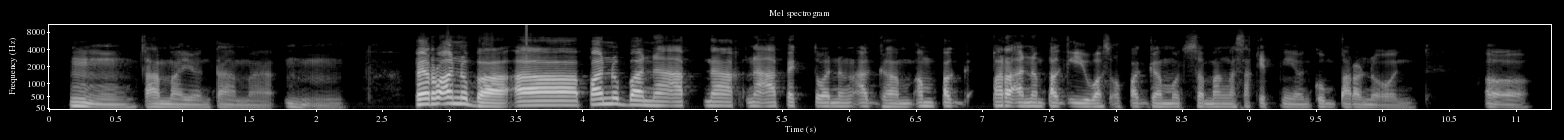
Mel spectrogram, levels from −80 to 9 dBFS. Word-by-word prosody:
Mm, 105 -8 -5
tama 105 -2 -5
'yun 95 0 -11
tama, 85 -4 -12
mm, 80 - -14 0.5
pero 215 +2 +7
ano 225 -1 +6
ba, 130 -5 +5
ah, 170 +1 +7
pano 215 +2 +4
ba 185 -2 +4
naap 150 -3 -2
na 150 -2 -2
naapektuhan 140 -1 -4
ng 130 0 -7
agham 120 -2 -6
ang 140 - -4
pag 135 -2 -4 0.2
paraan 140 -1 -1
ng 130 - -11
pag-iwas 125 -1 -4
o 115 - -13
pag 120 +3 -9
gamot 115 -1 -7
sa 125 - -8
mga 115 0 -8
sakit - - -14
ngayon 105 -2 -11
kumpara 105 -3 -8
noon? 85 -3 -13 0.6
Oo? 95 -2 -8
125 Hz, 165 wpm, -20 LUFS, 100-150 Hz, 0.6 s, pero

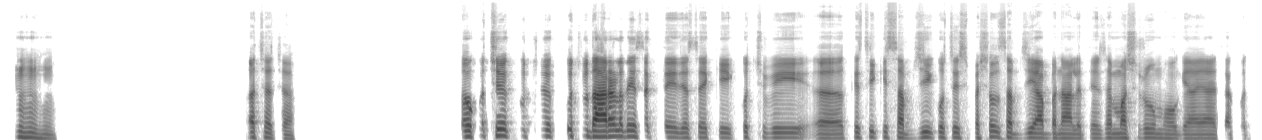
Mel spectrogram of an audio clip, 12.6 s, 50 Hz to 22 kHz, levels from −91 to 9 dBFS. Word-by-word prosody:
हुँ, 150 -2 -1
हुँ, 130 - -3
हुँ। 110 -3 -9 1.9
अच्छा, - - -1
अच्छा। - - -6 1.7
तो 160 0 +5
कुछ - - -6
कुछ 180 -1 -1 0.3
कुछ 180 0 -4
उदाहरण 165 +1 +10
दे 165 -1 +3
सकते 145 - -4
हैं 140 -1 +1
जैसे 130 +1 -2
कि 130 0 -3
कुछ 145 -1 -9
भी 135 +1 -3 0.2
अ, - - -21 0.4
किसी 140 +2 -4
की 145 - -8
सब्ज़ी, 130 +2 -2
कुछ 140 +1 -6
स्पेशल 135 +4 -5
सब्ज़ी 130 -1 -2
आप - - +1
बना 120 -1 +1
लेते 115 +1 -7
हैं? 115 - -5
जैसे 125 +2 -4
मशरूम 125 0 -2
हो 110 - -4
गया 110 0 -3
या 110 0 0
ऐसा 110 - -8
कुछ? - - -19
130 Hz, 165 wpm, -26 LUFS, 120-145 Hz, 1.9 s, उदाहरण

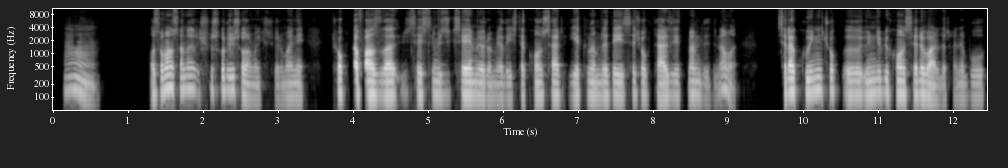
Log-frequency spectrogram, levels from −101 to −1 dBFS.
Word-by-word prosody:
Hıı. 135 - -7 0.7
O 115 - -2
zaman 155 +8 +4
sana 155 -1 -4
şu 145 - -12
soruyu 145 +1 -2
sormak 100 -7 -3
istiyorum: 95 +1 -17
Hani, 105 -1 -7 0.4
"Çok 130 0 +1
da 120 - +11
fazla 115 -1 +7 0.2
sesli 120 0 -5
müzik 115 0 -8
sevmiyorum 110 -3 +2
ya 100 0 -7
da - - -7
işte, 100 +2 -7
konser 110 +1 -2
yakınımda 110 0 -3
değilse 115 +1 -2
çok 115 -1 -5
tercih 105 +1 +1
etmem." 115 +1 -6
dedin. 95 -1 -18
Ama - - -6 0.6
mesela 135 +1 +8
Queen'in 135 +2 -1
çok, 140 -1 -6
ııı, 120 0 -1
ünlü 125 +2 -3
bir 130 - -1
konseri 120 -1 +1
vardır, 95 -3 +1
hani, 100 0 -13
bu, 105 0 -10
115 Hz, 175 wpm, -25 LUFS, 105-130 Hz, 0.7 s, da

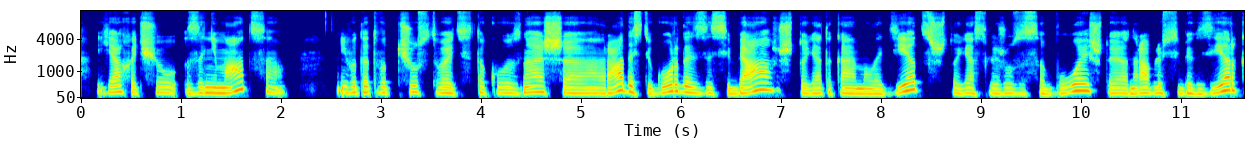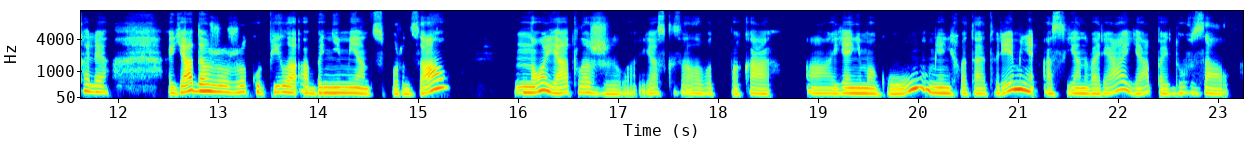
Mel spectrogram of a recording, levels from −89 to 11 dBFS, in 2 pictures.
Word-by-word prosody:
я 185 +1 0
хочу 170 -1 -2
заниматься. 165 - 0 0.6
И - - -2
вот 175 +1 -4
это 180 -1 -3
вот 170 -4 -4
чувствовать 160 -6 -3
такую, 165 -1 -5
знаешь, 175 +5 +2
э, 155 -1 -1
радость 190 - +2
и - - -2
гордость 175 0 0
за 160 - -4
себя, 160 - +2
что 150 - -2
я 150 +1 -2
такая 150 +1 -2
молодец, 145 - +1
что - - -3
я 150 +1 -2
слежу 145 +3 -5
за 140 -1 -6
собой, 155 - 0
что 150 - -3
я 155 0 -1
нравлюсь 155 -1 -1
себе 150 +1 -3
в - - -6
зеркале. 190 - +1 0.6
Я 185 +9 +6
даже 215 -3 +6
уже 180 +1 0
купила 180 +1 0
абонемент 160 -2 +1
в - - -5
спортзал, 145 - +2 0.6
но 170 +7 +4
я 165 -7 +4
отложила. 145 -6 -3
Я 160 - -6
сказала: 150 -1 -6
"Вот 145 -1 -7
пока, 140 +1 -3 0.4
э, - - -5 0.2
я 155 +2 +1
не 155 0 +4
могу, 145 - +2
у 245 - +3
меня 160 -2 +2
не 155 - +1
хватает 145 0 -6
времени, 225 - +5
а 145 - -4
с 125 - -7
января 150 - -1
я 150 - -2
пойду 145 +2 -5
в 165 - -13
зал". 145 -1 -4
155 Hz, 155 wpm, -21 LUFS, 145-180 Hz, 0.6 s, Я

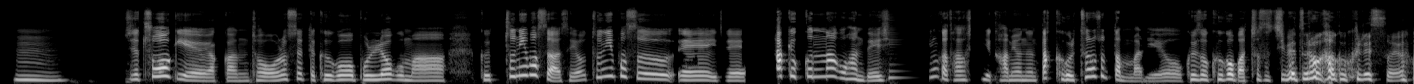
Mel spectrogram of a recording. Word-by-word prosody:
음. 195 -3 -4 0.5
진짜 230 +1 -4
추억이에요, 235 - +4
약간. 165 +1 -6
저 190 - -4
어렸을 220 +8 -1
때 215 -3 -8
그거 215 +1 +1
보려고 215 +1 +1
막 180 -1 -2 0.3
그 210 - -3
투니버스 425 +3 +2
아세요? 180 +5 -1
투니버스에 245 - 0
이제 175 0 -3 0.3
학교 375 0 +7
끝나고 365 -3 +1
한 245 -6 -1
4 180 +1 -2
시인가 310 - -7
5시에 210 +1 -6
가면은 195 0 -4
딱 290 - +3
그걸 220 -3 +1
틀어 355 - 0
줬단 300 - -2
말이에요. 155 +1 -7
그래서 225 -1 0
그거 225 +4 +4
맞춰서 195 +4 -1
집에 225 +7 +4
들어가고 250 -3 +5
그랬어요. 220 -6 -2
215 Hz, 335 characters per minute, -22 LUFS, 185-265 Hz, 0.5 s, 학교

